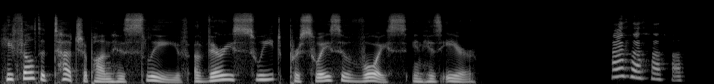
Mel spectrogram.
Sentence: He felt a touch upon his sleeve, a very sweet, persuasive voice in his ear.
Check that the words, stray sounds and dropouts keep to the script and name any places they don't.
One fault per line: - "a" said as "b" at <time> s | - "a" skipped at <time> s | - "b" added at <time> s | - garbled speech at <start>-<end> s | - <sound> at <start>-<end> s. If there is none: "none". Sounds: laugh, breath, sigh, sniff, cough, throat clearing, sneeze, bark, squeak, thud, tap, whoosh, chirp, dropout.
- laugh at 6.1-6.9 s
